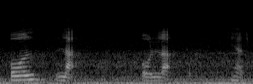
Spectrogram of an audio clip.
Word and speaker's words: olla: So notice that in Finnish, the double L's, you have to pronounce both L's like in Italian and like in Japanese.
